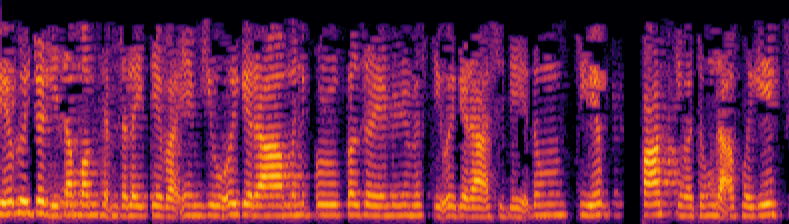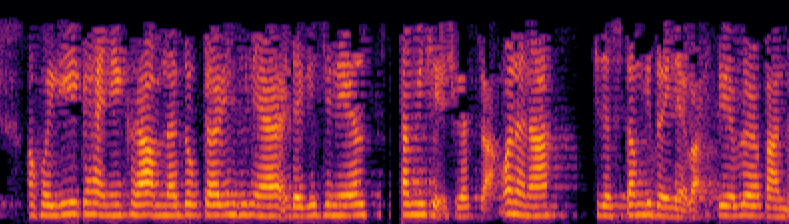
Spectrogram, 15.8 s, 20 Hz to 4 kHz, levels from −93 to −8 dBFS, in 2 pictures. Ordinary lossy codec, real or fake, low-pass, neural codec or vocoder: MP3, 16 kbps; real; 3.6 kHz; none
